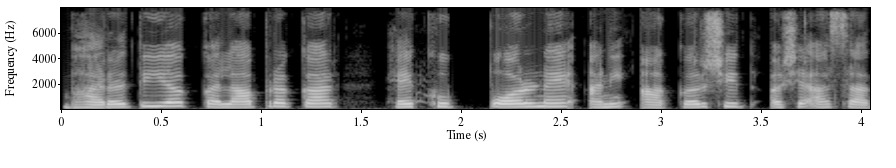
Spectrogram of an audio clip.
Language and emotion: Goan Konkani, neutral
